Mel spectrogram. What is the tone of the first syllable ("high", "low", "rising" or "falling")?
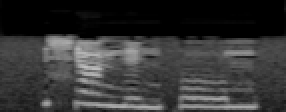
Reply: falling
